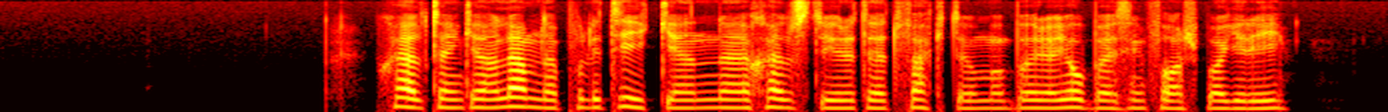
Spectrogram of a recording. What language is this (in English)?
Swedish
